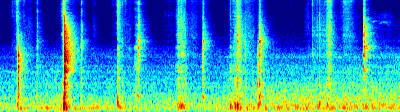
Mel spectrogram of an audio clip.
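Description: Kitchen knife knocking on a cutting board as onion is sliced: about eight irregular, sharp knocks, the loudest about a second in.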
